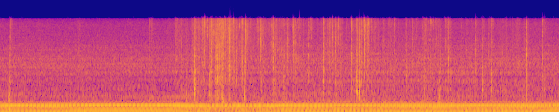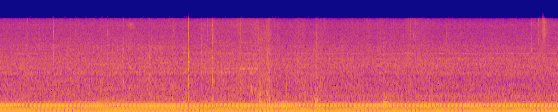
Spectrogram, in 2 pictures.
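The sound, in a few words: Stickler log splitter engine running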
